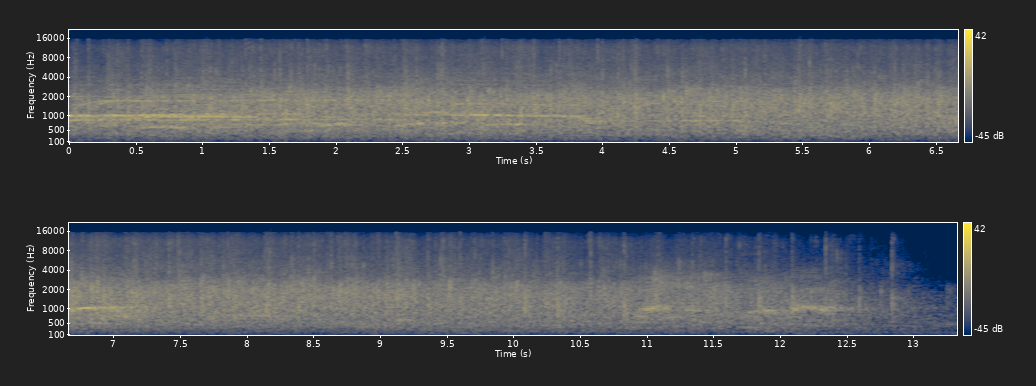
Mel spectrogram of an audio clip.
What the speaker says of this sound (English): Let's give one more big round of applause to this year's officers and next year's officers.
